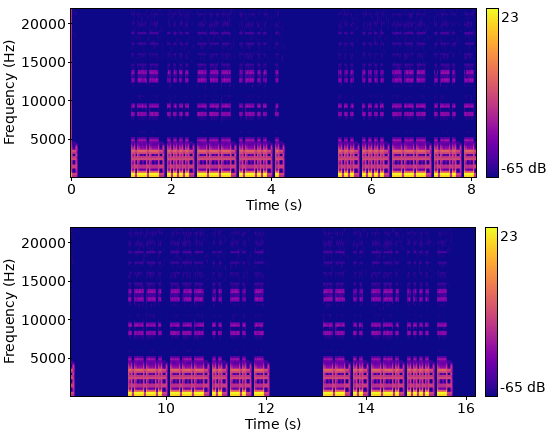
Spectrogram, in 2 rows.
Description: Morse code, heard as a keyed tone, about 20 wpm, 500 Hz. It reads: WHOLE SHORT POINT MIGHT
